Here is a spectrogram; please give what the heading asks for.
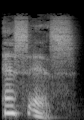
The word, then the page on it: ss: British English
